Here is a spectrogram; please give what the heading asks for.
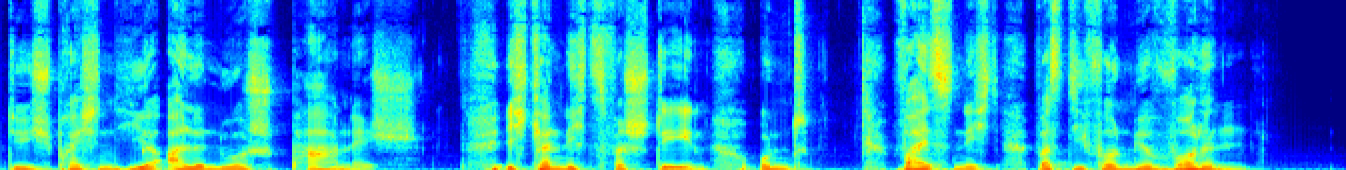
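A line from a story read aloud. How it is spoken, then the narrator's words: Sobbing. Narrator (German): schluchzt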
